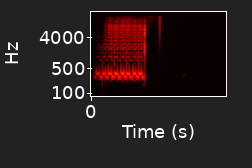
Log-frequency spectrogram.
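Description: A telephone rings once, a loud, buzzing half-second tone that cuts off abruptly, followed by a faint click and quiet with no one answering.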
